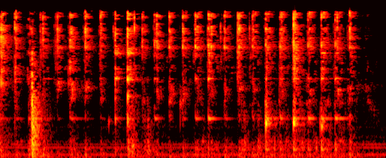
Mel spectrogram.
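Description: A spoon or whisk clinks steadily against a bowl while mixing an egg and lemon hair mask, making a quick, repetitive scraping and tapping rhythm at close range.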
